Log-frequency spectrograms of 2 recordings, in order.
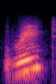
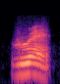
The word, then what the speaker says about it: read: Cuando nosotros lo tenemos en presente decimos read y cuando decimos en pasado decimos red, como si fuera el color rojo.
